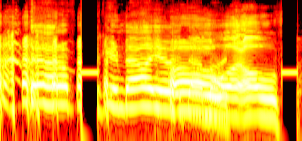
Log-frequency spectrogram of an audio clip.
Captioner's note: beeping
